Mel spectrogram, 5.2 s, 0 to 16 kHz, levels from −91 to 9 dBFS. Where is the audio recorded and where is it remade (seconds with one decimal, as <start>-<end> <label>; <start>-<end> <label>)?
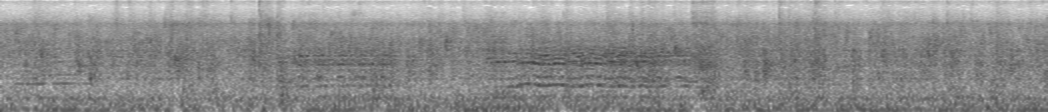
0.0-0.7 recorded; 0.7-1.6 remade; 1.6-5.2 recorded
